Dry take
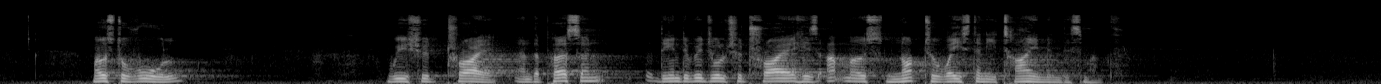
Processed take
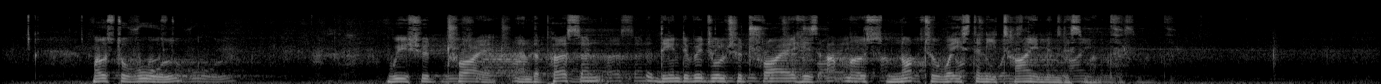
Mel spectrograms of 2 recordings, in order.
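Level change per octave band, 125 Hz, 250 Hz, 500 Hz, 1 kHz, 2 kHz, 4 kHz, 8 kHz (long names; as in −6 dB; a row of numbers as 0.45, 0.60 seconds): −9.5, −10.0, −13.5, −7.0, +1.0, +1.0, 0.0 decibels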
